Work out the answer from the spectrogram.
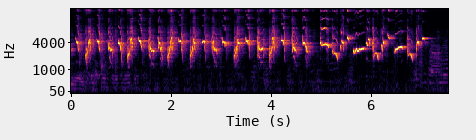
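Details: Ngriwik-style chattering of an Oriental magpie-robin, likened to a lovebird: fast, steady string of piercing down-slurred chirps, about two per second, switching to louder looping whistled notes near the end.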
